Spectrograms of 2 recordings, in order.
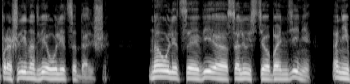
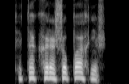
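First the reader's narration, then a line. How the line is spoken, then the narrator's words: Whisper. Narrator (Russian): сказала она шепотом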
